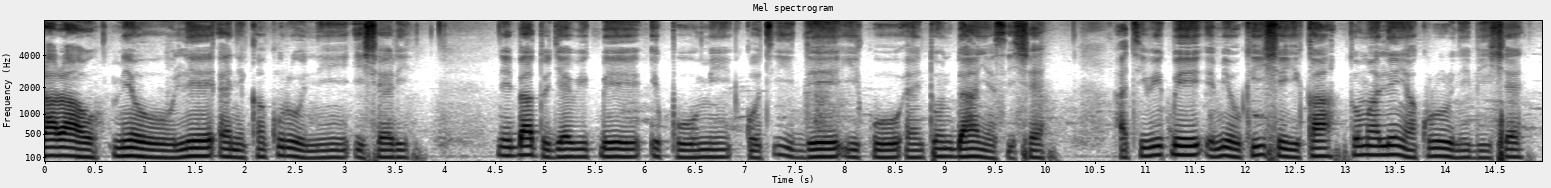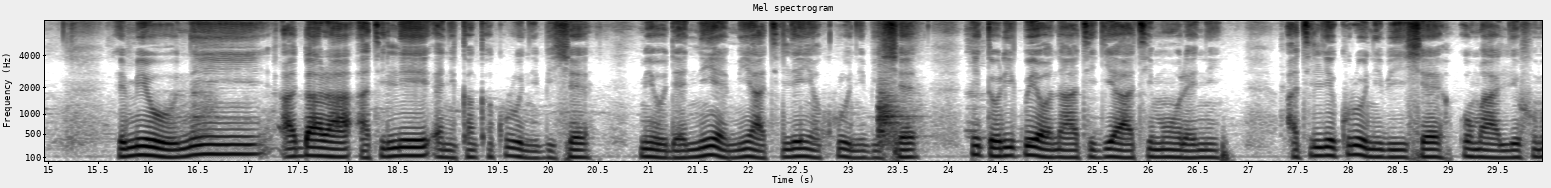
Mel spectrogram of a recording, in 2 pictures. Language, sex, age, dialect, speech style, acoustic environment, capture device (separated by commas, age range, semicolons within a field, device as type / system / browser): Yoruba, male, 25-34, Nigeria - Ibadan, happy; relaxed; focused; excited, silence, mobile / Linux / Chrome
